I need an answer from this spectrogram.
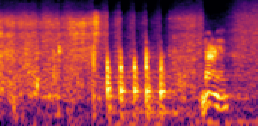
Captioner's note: knocks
